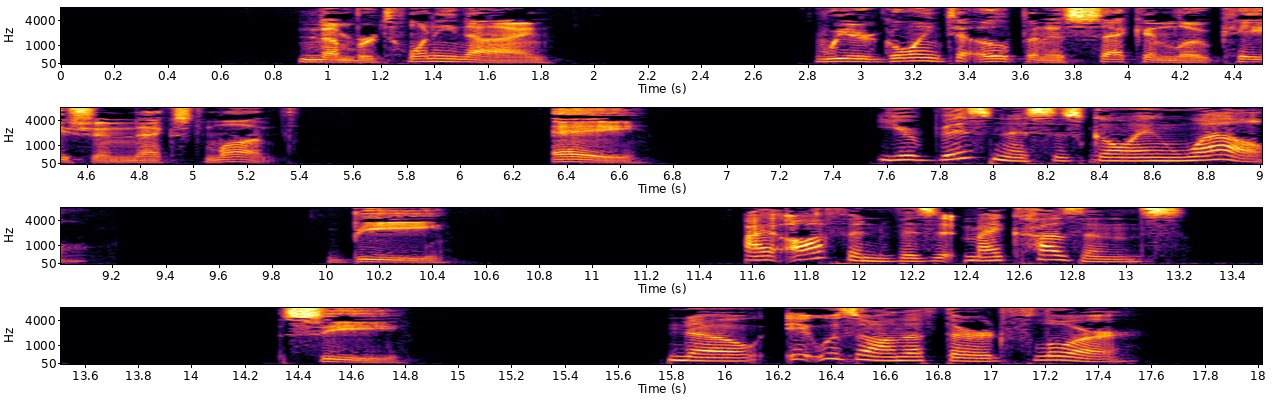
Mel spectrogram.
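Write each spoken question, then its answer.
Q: We are going to open a second location next month.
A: A: Your business is going well.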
